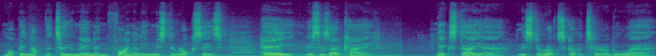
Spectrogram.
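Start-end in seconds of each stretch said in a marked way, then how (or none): 3.9-5.6 loud, high "hey" easing down; pleased discovery. Retold or imitated. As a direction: imitate someone suddenly delighted with things. Rock's pleased discovery, acted.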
